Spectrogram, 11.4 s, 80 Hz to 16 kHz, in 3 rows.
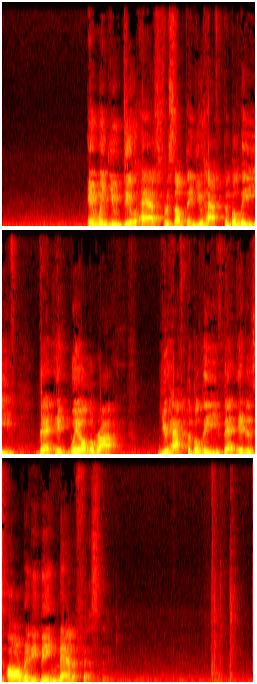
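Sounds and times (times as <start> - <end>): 
speech: 1.3 - 9.3
tarot cards being shuffled: 10.6 - 11.3.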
